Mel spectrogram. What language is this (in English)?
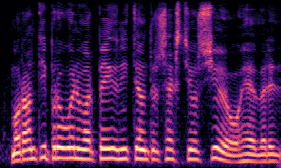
Icelandic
